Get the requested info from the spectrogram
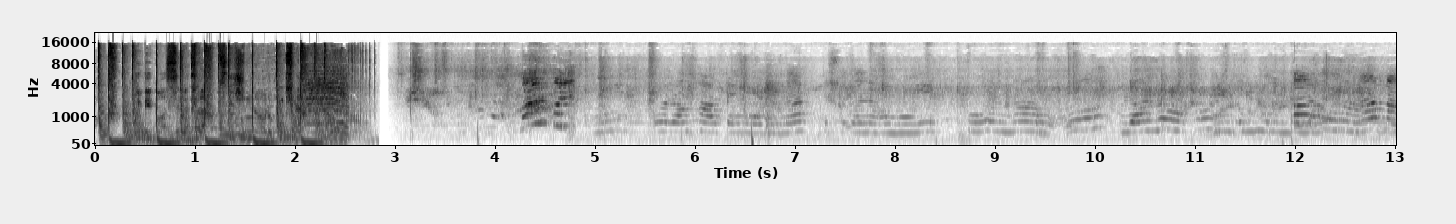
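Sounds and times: hip-hop music with heavy beat: 0.0s - 2.8s
young children talking: 3.7s - 13.0s.

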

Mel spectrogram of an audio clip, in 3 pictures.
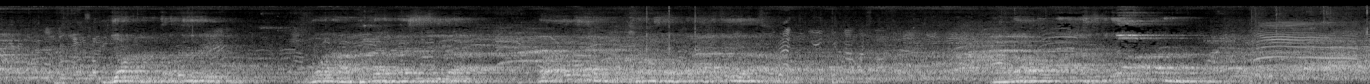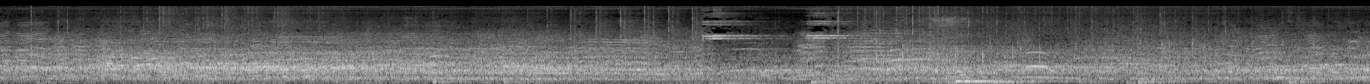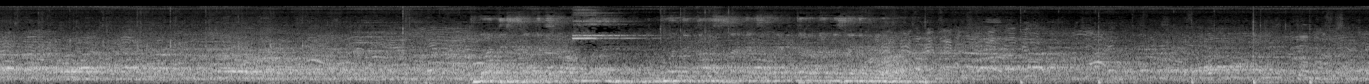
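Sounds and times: crowd noise and voices: 0.0s - 41.0s.

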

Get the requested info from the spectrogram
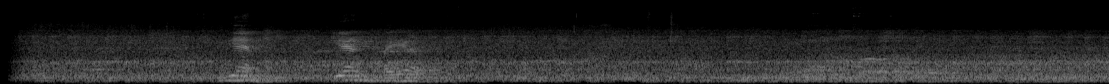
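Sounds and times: steady hum and hiss: 0.1s - 11.0s.

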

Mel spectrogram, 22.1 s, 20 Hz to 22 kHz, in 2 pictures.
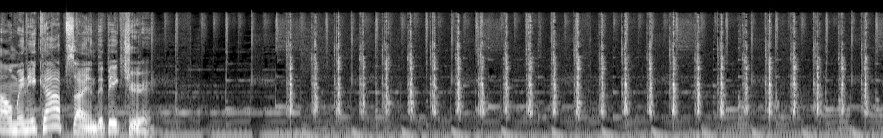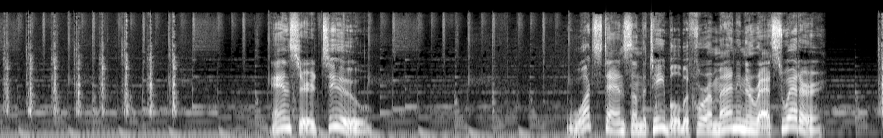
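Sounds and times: soft background music: 0.0s - 22.0s
clock ticking: 3.5s - 13.6s.

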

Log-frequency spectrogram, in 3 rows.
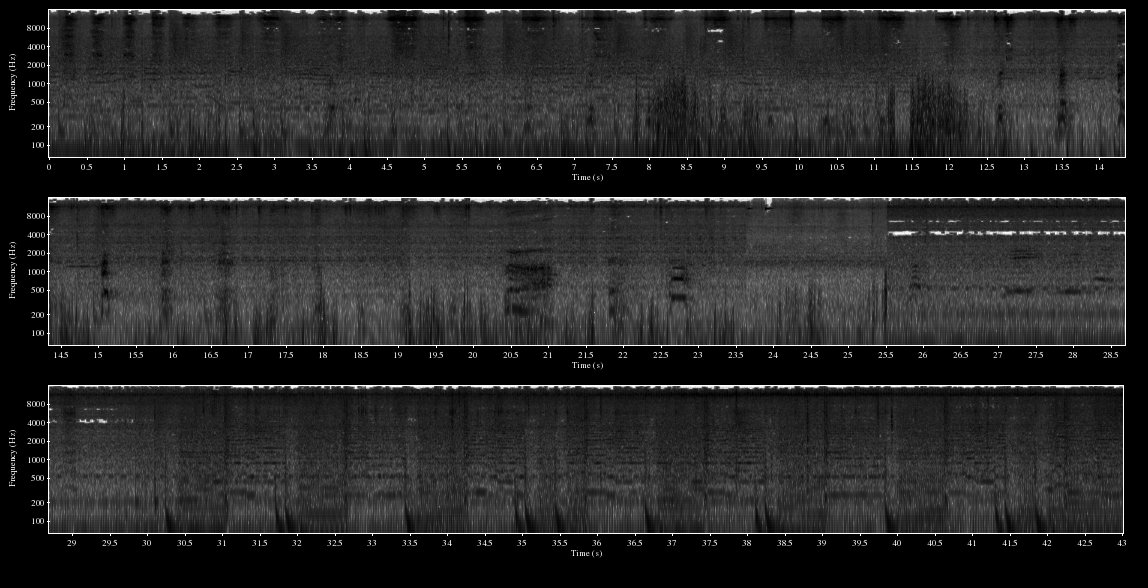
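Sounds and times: low engine rumble: 0.0s - 43.0s.

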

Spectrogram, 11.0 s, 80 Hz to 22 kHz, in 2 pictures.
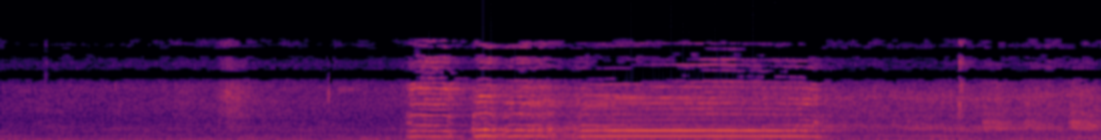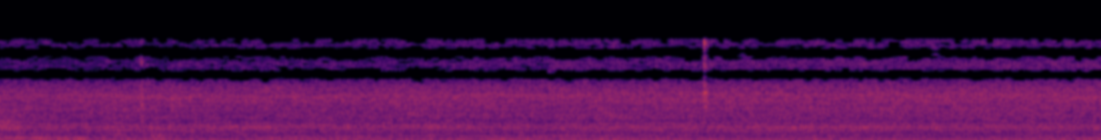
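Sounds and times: rooster crowing: 2.0s - 4.6s.

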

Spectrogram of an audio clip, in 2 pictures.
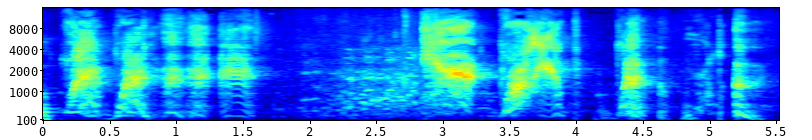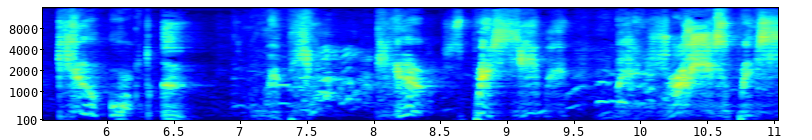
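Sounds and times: man imitating duck quacking: 0.0s - 1.7s, 2.8s - 11.0s.

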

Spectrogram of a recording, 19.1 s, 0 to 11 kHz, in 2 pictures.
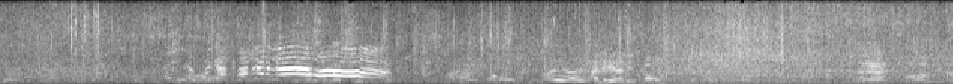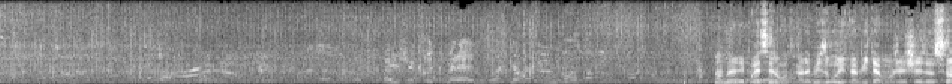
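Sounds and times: distant people talking: 0.0s - 19.0s.

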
